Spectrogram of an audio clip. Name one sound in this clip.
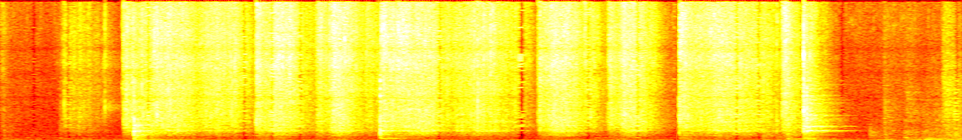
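Dry chili peppers rustle and crackle as a wooden spatula stirs them in a pan.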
